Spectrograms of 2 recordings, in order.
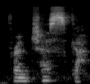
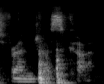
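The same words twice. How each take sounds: First: "Francesca" said carefully as fran-CHESS-ka; careful softer repeat of "Francesca"; corrected name. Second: Francesca said quickly and half-swallowed, as "Fran-eska"; a slurred first go at "Francesca"; first try at the name. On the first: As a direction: say "Francesca" again, clearly, with a ch sound. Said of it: "And the final is Francesca". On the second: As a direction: rush through "Francesca" without the ch sound. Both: Shown as a demonstration.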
